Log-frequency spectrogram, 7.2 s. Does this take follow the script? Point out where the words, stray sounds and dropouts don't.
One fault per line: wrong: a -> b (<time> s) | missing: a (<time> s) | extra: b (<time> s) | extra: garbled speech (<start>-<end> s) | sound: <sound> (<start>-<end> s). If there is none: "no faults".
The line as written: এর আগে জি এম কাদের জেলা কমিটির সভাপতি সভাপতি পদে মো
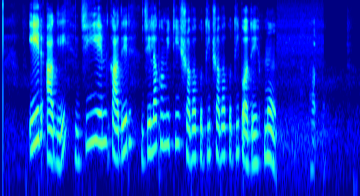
sound: laugh (6.0-6.4 s)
